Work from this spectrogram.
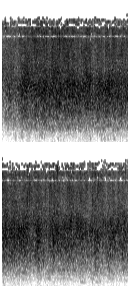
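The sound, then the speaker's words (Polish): Sustained applause from an audience at a live music show honouring singer-songwriter performers. Many hands clap in a dense, even wash that holds steady for the whole stretch, with no single voice standing out. “I za to dla nich największe brawa.”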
